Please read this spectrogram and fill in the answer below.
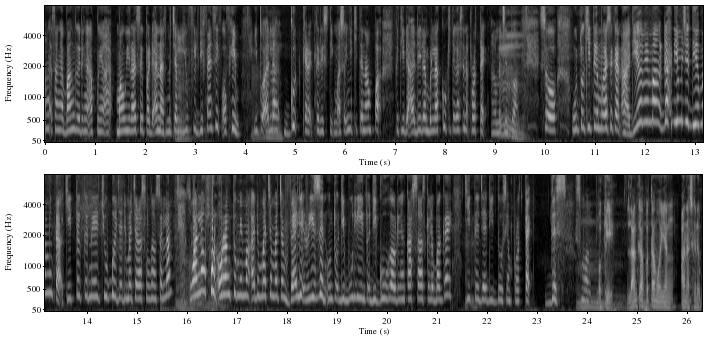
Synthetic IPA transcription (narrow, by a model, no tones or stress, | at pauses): aŋat̪̚saŋat̪̚baŋɡədəŋãnapəjaŋmãwiɾasəpadaːnasmãt͡ʃamjufildifɛnsifɔfhim | it̪uadalahɡud̚kaɾak̚t̪əɾist̪ik̚maʔsut̪̚ɲakit̪ənãmpaʔkət̪idaʔadilanbərlakukit̪əkasənaʔpɾot̪ɛk̚əmãt͡ʃamt̪uaŋsount̪ʊʔ̚kːit̪əmə̃ɾasəkanʔahdiəmẽmãŋdahdiəmãt͡ʃadiəmə̃mĩnt̪aʔkit̪əkənə̃t͡ʃubəd͡ʒadimat͡ʃamɾasulsasalamwalaupʊnʔoɾaŋt̪umẽmãŋʔadəmat͡ʃamːat͡ʃamvɛlɪt̪̚rizənunt̪ʊʔ̚dibuliunt̪ʊʔ̚diɡuɣawdəŋankasalsə̥kalabaɡaj | kit̪əd͡ʒadidosjaŋpɾot̪ɛk̚d̪ɪsː | mɔlpio̰kḛlaŋkahpərt̪amə̃jaŋʔanaskənəb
